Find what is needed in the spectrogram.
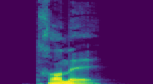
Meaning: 1. drum (musical instrument) 2. drum-shaped part of a machine 3. drum-shaped part of a machine: cylinder of a revolver
- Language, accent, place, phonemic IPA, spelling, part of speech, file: German, Germany, Berlin, /ˈtʁɔml̩/, Trommel, noun, De-Trommel.ogg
